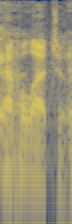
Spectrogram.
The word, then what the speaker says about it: Appalachia: I was kept calling it you know, I had a long A in there instead of the short A. – It's Appalachia.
